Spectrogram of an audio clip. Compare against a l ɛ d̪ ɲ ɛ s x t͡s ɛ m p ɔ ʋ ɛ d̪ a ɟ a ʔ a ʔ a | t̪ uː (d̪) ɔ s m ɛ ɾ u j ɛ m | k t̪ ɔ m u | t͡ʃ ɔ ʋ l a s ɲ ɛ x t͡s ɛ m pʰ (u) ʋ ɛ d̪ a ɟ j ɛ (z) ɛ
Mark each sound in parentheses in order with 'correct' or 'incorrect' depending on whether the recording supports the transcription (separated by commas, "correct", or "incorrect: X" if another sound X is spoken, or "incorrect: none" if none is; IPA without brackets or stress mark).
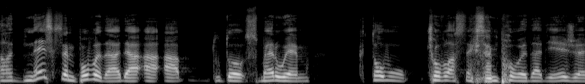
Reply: incorrect: t̪, incorrect: ɔ, incorrect: ʒ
